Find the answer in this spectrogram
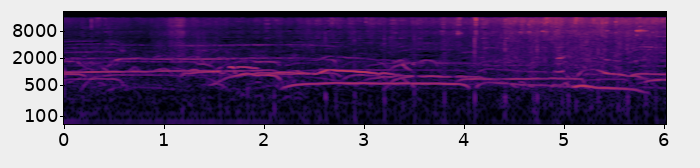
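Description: A team of sled dogs yipping and howling, many voices at once and overlapping, with some long calls that hold and then fall in pitch.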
